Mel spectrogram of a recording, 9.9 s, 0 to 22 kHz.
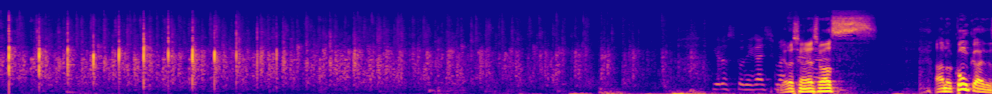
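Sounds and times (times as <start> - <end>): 
sharp individual claps: 0.0 - 7.2
live audience applauding: 0.0 - 7.4
speech: 7.1 - 9.9.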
